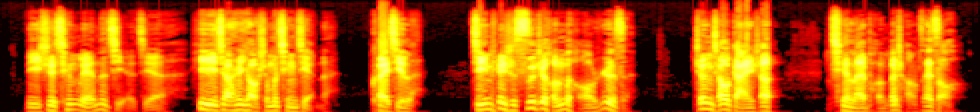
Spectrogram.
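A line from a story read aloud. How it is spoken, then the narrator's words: Slight smile. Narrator (Chinese): 赵信简微微一笑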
